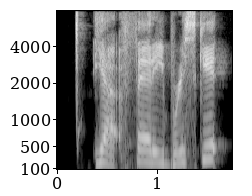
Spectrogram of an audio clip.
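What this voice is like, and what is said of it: Put-on Australian accent. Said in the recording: “Can you do a little Australian accent for us?”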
